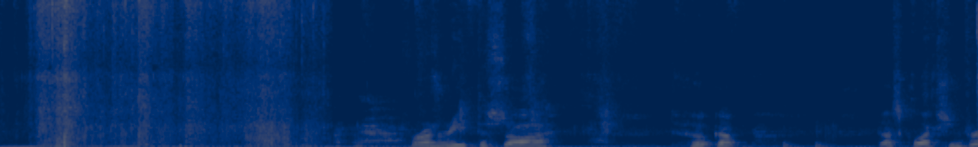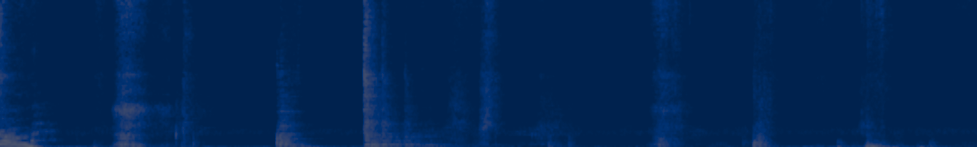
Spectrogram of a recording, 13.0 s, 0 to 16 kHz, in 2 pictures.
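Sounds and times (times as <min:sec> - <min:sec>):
cardboard packaging rustling: 0:00.0 - 0:02.4.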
